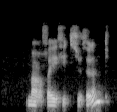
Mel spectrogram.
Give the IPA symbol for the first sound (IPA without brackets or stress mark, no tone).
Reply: m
